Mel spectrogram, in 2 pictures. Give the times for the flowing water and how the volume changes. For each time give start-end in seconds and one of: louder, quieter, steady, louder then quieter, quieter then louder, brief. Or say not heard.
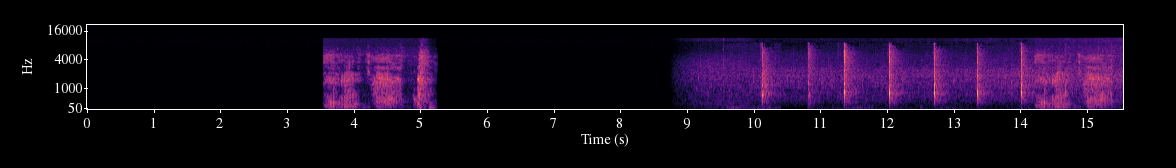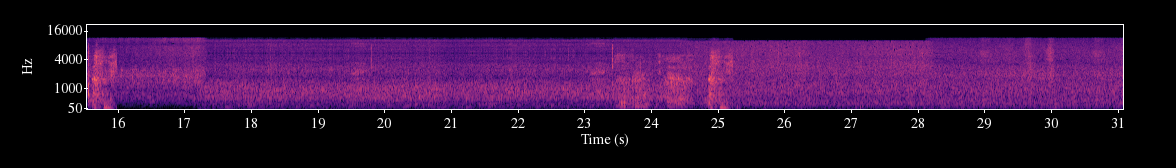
8.8-31.0 louder.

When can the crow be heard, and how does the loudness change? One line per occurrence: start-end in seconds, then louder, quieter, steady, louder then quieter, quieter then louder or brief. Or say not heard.
not heard.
